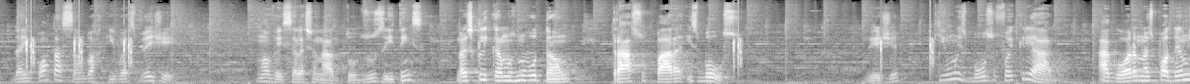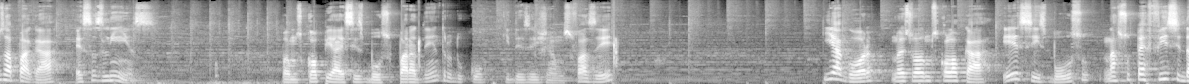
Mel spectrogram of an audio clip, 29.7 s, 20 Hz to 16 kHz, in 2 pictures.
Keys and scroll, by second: 16.5 Delete.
